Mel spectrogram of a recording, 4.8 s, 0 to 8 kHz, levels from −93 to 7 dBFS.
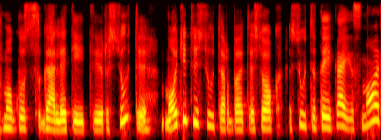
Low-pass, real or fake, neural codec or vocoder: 7.2 kHz; real; none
